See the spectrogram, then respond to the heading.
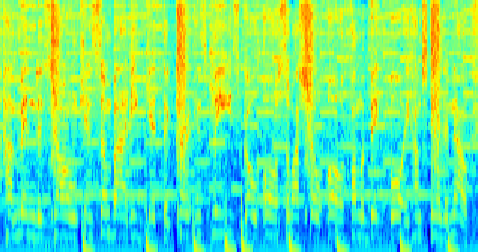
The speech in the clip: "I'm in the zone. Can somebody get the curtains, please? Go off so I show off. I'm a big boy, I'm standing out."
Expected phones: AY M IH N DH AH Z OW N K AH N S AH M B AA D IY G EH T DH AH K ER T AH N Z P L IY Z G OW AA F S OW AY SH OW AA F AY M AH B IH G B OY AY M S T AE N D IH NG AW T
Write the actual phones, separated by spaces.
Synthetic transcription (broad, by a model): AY M IH N DH AH Z OW N K AH N S AH M B AA D IY G EH T DH AH K ER T N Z P L IY Z G OW AA F S OW AY SH OW AA F AY M AH B IH G B OY AY M S T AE N D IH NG AW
